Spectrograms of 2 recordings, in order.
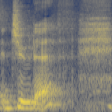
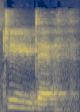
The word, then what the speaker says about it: Judith: So the Ju part in the English pronunciation is you in the German pronunciation, and the th at the end is a t in the German pronunciation.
